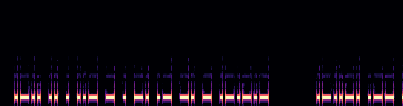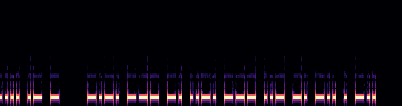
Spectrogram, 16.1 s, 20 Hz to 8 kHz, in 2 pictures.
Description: Morse code, heard as a keyed tone, about 21 wpm, 700 Hz. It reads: LIEUTENANT. "WHAT CONFOUNDED
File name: Book One / 12-Chapter 12 - 21 WPM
